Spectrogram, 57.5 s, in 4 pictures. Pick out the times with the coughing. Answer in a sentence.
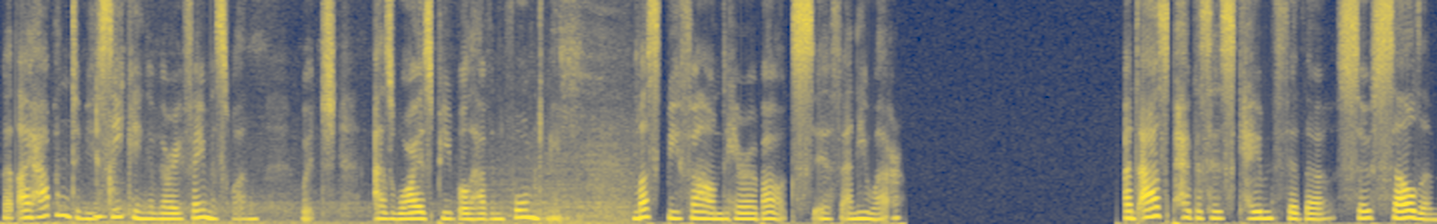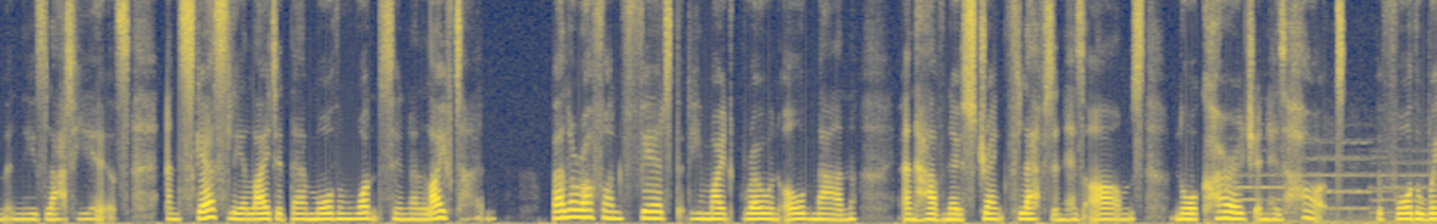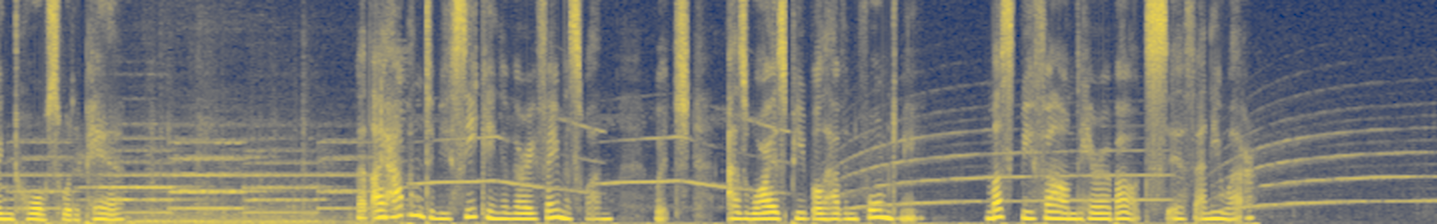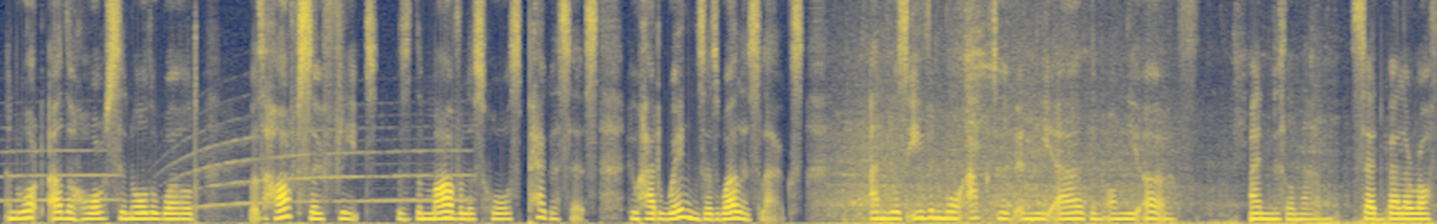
You can hear the coughing from 0.9 to 1.4 s and from 32.5 to 33.0 s.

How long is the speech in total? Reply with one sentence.
The speech can be heard for 51 seconds in total.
